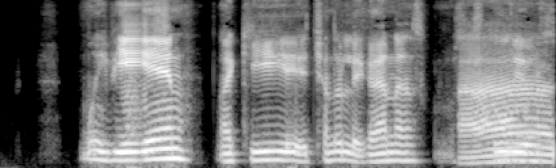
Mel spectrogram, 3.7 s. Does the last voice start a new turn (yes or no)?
yes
